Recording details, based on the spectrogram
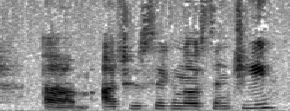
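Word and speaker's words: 愛と正義の戦士: It's pronounced Atu Signo Senchi. It means that it stands for Soldier of Love and Justice.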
